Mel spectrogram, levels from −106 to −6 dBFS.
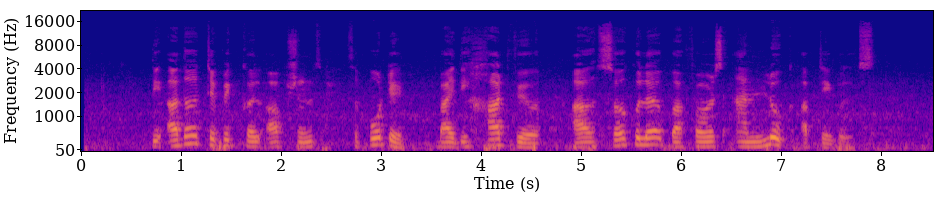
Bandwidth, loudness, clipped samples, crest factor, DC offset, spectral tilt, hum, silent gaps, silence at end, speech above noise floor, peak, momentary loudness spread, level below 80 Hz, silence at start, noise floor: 14.5 kHz; -43 LUFS; under 0.1%; 18 dB; under 0.1%; -6.5 dB/octave; none; none; 0.1 s; 26 dB; -26 dBFS; 14 LU; -68 dBFS; 0.05 s; -69 dBFS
